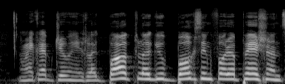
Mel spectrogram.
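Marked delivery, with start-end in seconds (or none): 1.1-2.9 rough put-on West African accent, pitched up. Retelling what the boxing instructor said: imitating west african accent. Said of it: "West African, I'm not doing that impression right".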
